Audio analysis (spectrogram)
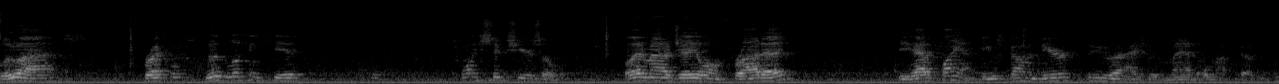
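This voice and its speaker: A man with an American accent speaks at a moderate pace and a medium pitch, his pitch swinging very widely between long, frequent pauses, over noticeable background noise and audible room echo. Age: 60s. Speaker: judge. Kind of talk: talk to school students.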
